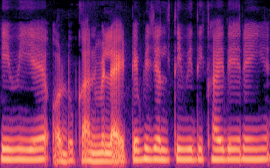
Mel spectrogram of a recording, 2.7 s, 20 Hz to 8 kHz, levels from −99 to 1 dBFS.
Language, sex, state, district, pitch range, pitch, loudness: Hindi, female, Chhattisgarh, Sukma, 175-180 Hz, 180 Hz, -18 LUFS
